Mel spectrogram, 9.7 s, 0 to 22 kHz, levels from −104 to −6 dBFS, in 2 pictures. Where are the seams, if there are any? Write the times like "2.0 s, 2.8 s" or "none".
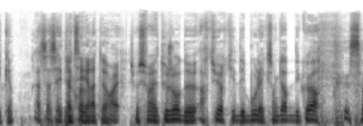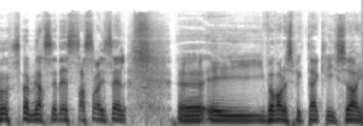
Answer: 1.6 s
